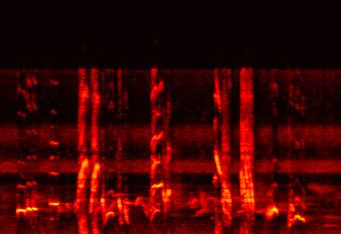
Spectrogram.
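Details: Black-breasted oriental magpie-robin in the wild, its song used to provoke a non-singing caged bird: a clear whistled note, then loud sweeping downslurs and sharp clicks in quick succession, a faint high hum beneath.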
